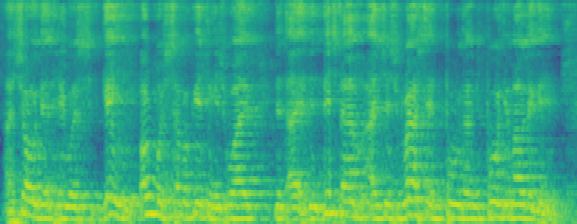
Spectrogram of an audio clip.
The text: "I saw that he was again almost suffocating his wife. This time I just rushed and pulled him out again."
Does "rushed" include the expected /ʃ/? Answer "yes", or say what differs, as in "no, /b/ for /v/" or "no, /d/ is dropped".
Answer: no, /s/ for /ʃ/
